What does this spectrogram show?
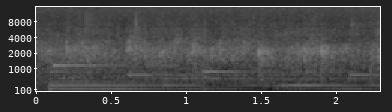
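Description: A church audience claps steadily in a dense, continuous wash of applause given to God as the King of Glory, with a sustained keyboard chord droning underneath throughout.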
